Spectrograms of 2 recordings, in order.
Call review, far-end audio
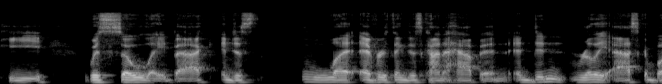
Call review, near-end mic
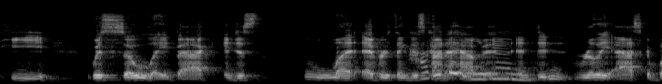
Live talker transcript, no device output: How did they even

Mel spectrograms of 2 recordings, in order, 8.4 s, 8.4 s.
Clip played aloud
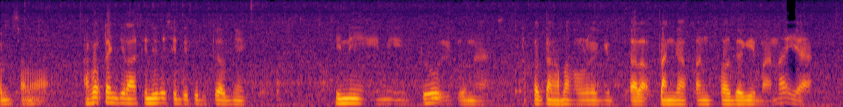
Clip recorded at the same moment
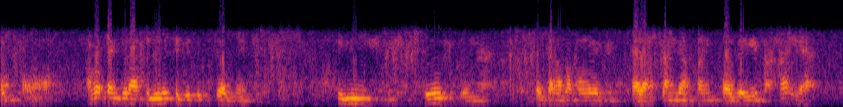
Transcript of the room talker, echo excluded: none

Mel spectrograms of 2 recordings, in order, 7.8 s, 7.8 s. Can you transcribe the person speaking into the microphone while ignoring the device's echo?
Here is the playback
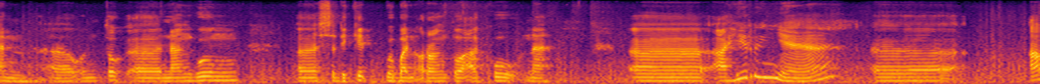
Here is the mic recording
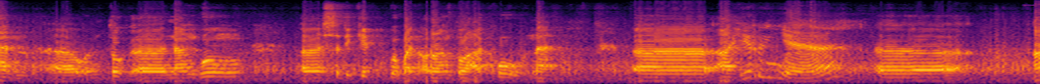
none

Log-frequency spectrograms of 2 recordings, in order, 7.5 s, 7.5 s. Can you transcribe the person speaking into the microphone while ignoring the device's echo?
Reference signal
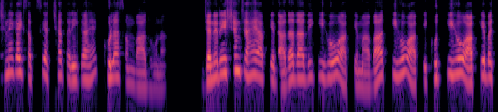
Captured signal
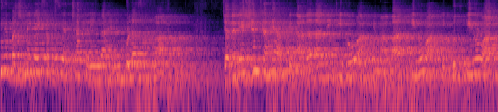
none

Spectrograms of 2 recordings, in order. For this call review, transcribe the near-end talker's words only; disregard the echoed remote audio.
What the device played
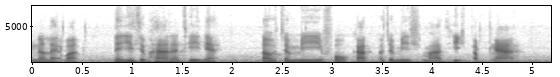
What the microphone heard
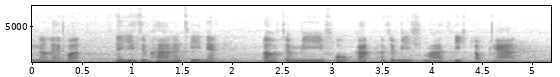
none

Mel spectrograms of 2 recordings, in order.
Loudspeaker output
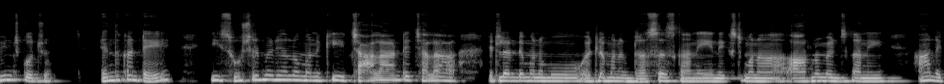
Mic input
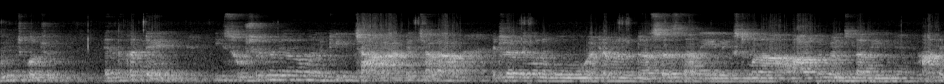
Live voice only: అంటే, నేను ఇప్పుడు గాదు.

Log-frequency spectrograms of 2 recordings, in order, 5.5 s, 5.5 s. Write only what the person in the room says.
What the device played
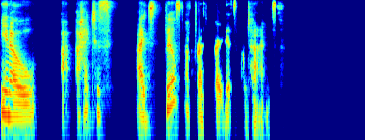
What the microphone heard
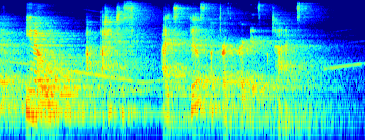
none

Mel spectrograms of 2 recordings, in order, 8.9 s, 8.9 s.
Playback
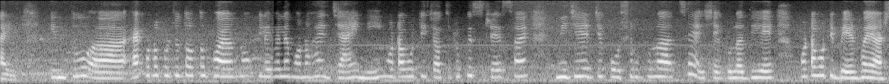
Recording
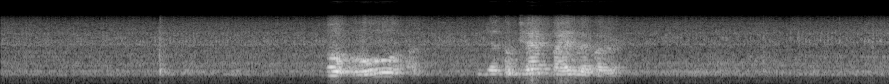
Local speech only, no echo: ওহো! হা এটা তো বিরাট ভয়ের ব্যাপার।

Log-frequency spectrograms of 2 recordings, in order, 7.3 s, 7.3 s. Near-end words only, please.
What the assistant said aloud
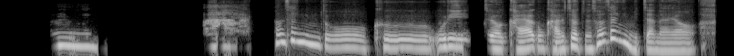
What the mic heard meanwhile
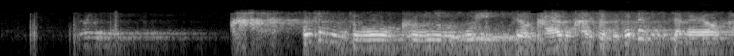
어 그렇죠 그렇죠.

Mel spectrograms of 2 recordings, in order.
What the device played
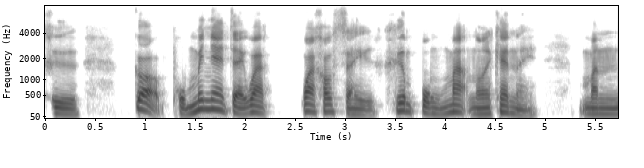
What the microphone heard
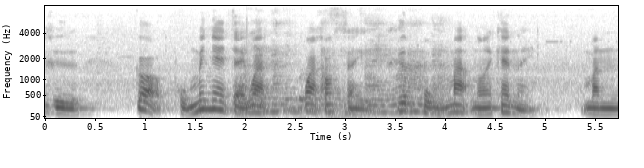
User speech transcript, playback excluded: ฉะนั้นแล้วการที่คุณตัดสินใจว่า จะ

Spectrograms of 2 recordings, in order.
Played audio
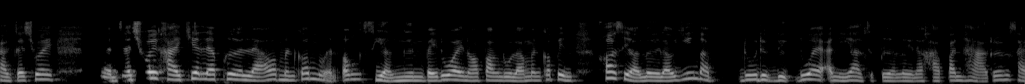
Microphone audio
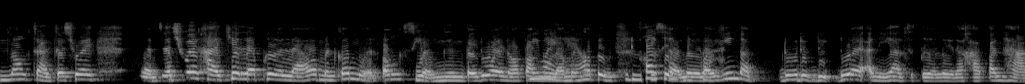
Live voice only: ไม่ไหวแล้ว ไปดูติ๊กต๊อกดีกว่า

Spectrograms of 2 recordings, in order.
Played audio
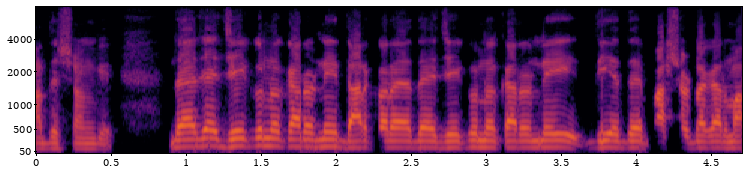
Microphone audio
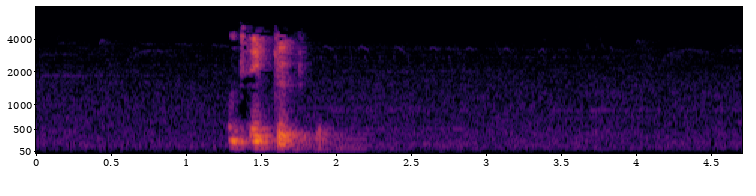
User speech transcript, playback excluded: উম একটু, একটু

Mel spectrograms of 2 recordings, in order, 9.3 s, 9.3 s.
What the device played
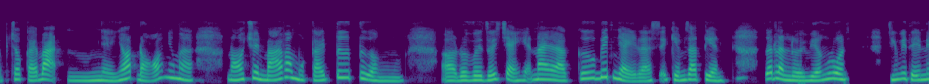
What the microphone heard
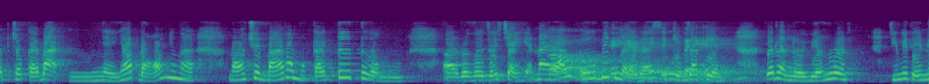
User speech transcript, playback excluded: có một cái cảm giác vui vẻ,

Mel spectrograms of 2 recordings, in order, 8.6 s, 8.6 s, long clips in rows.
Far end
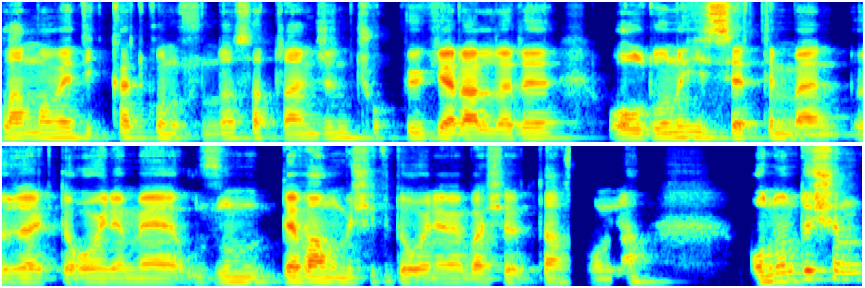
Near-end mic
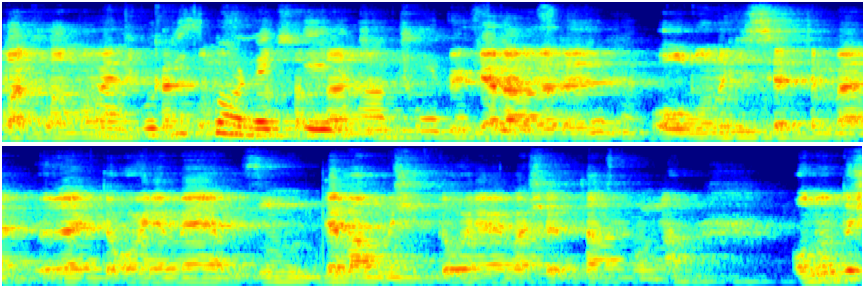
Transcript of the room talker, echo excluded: Ha, bu bir sonraki hamle meselesi, değil mi? Hı hı.

